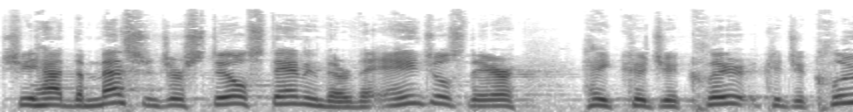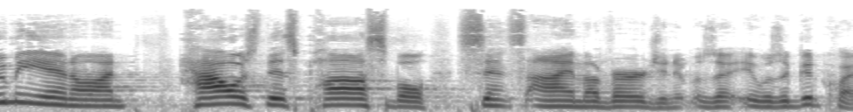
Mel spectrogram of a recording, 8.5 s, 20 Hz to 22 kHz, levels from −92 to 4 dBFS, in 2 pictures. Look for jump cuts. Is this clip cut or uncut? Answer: uncut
